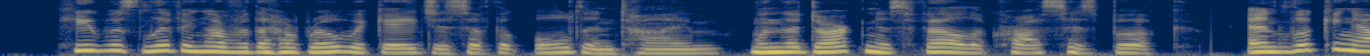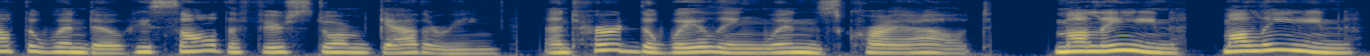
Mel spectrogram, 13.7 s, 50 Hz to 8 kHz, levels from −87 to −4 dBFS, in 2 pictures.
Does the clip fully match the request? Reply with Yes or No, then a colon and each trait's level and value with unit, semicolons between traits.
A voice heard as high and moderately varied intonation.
Yes: high, 200 Hz; average, 4.1 semitones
